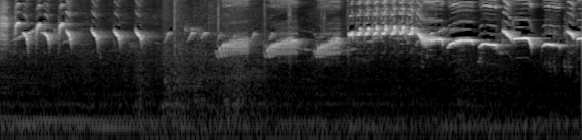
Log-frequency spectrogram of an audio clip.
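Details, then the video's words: Chinese hwamei in full song: quick downslurred whistles, then fuller buzzy slurs, finishing with rapid trilled and warbled runs above a faint low hum. "Tiếng hót chim hoạ mi"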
